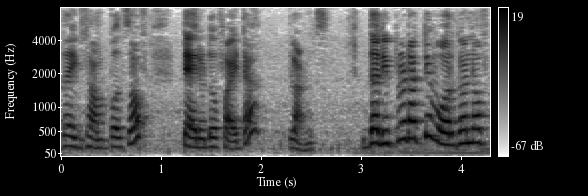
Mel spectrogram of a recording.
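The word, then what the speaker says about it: Pteridophyta: Pronunciation आप देखेंगे पी से नहीं है, टी से है. टेरिडोफाइटा.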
